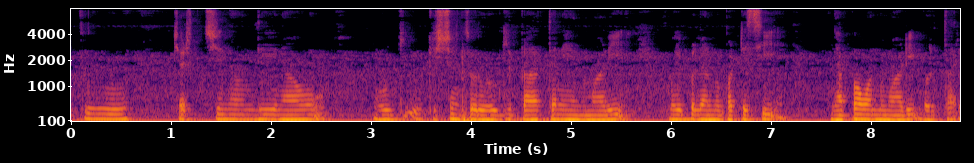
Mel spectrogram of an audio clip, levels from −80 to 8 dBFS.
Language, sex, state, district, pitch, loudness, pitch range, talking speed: Kannada, male, Karnataka, Dakshina Kannada, 125 Hz, -18 LUFS, 120-130 Hz, 100 wpm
